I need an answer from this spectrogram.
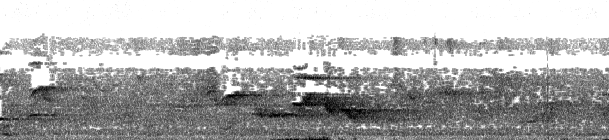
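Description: Outdoor ambience: birds chirping, with a few short whistled notes over a steady background hiss. A brief low rumble comes about halfway through.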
